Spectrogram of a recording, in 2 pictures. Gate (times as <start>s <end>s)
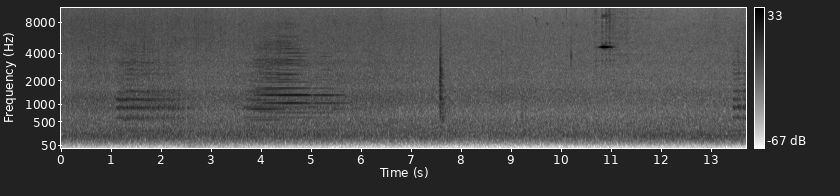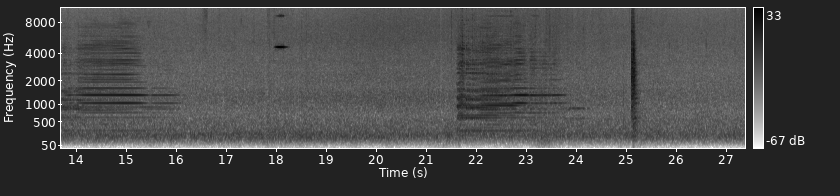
0.9s 8.1s, 10.8s 11.2s, 13.2s 16.2s, 21.4s 25.7s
